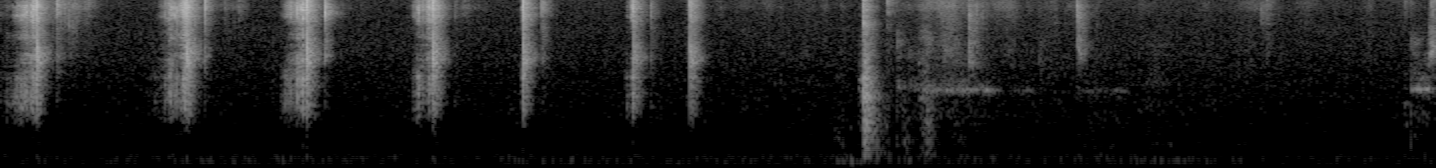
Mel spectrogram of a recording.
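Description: Scissors trimming a hair fringe, giving about eight crisp snips at a steady pace, close and clear. A few fainter clicks and rustles follow in a quiet room.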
